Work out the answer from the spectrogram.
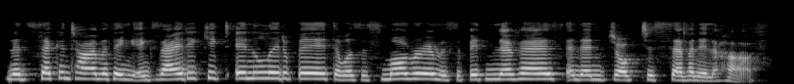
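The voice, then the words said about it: Australian accent. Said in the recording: “you should be able to detect this awesome Australian accent ... It's a very cool accent.”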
